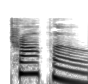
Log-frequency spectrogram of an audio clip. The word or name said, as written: troppo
